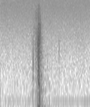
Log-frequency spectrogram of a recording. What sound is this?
Some fight sounds I made...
